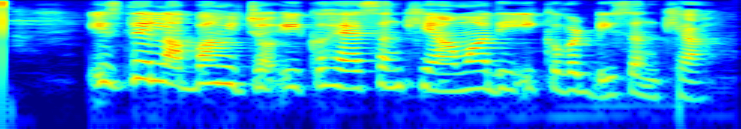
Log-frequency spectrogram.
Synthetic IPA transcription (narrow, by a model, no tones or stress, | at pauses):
ɪsd̪eːlaːbãːʋɪt͡ʃõːʔɪkɦɛːsəŋkʰɪjaːʋãːd̪iːɪkʋəɖːiːsəŋkʰjaː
